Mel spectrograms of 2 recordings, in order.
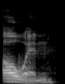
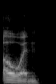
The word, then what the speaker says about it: Eoghan: So it's said like Owen, but being Gaelic, it is spelled. I'll drop this into chat. Paste. But it's said like Owen.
